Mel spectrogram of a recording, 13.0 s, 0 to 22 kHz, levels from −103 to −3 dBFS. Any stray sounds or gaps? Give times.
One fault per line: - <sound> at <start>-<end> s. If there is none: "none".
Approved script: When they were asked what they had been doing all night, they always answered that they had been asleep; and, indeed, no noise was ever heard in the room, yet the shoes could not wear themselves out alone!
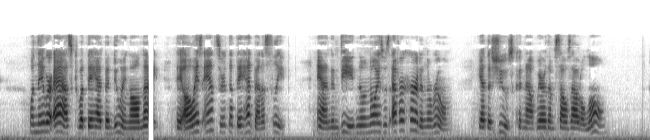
- dropout at 3.0-3.1 s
